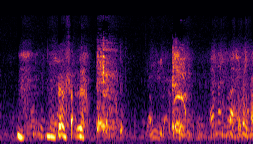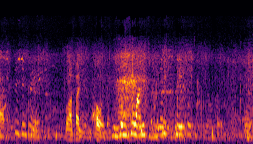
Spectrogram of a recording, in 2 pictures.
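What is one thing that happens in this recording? A crowd of men and women chat nearby outdoors.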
